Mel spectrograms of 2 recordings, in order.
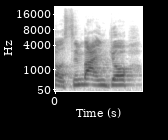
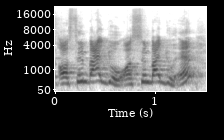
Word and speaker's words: Osinbajo: Some of you are saying Osinbajo. It is Osinbajo, But honestly, I could care less whether Buhari knows how to pronounce the man's name or not.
